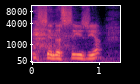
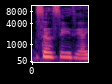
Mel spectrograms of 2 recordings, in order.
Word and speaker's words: synesthesia: It's synesthesia. Can you tell us what that is and how does that relate to fashion? – Well, synesthesia. Yeah, you did say it right. Absolutely right.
